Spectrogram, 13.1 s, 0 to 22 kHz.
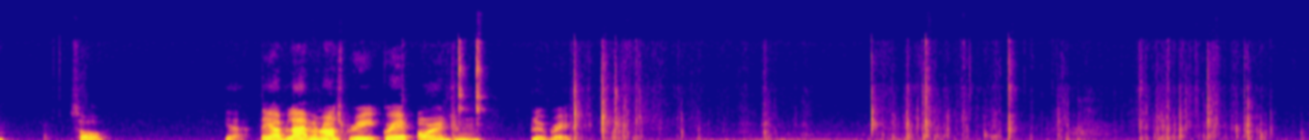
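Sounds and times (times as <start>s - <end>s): plastic candy wrapper crinkling: 5.6s - 8.0s, 8.6s - 13.0s.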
